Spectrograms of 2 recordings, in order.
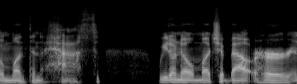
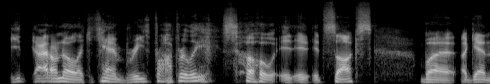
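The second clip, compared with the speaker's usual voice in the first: ordinary talk, nothing marked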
